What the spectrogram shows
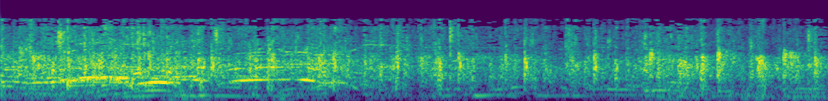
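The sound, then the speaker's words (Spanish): An audience applauds steadily as a speaker is introduced, a dense, loud wash of clapping that holds for several seconds with a few voices and cheers mixed in, easing slightly toward the end. “Fuerte el aplauso para”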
